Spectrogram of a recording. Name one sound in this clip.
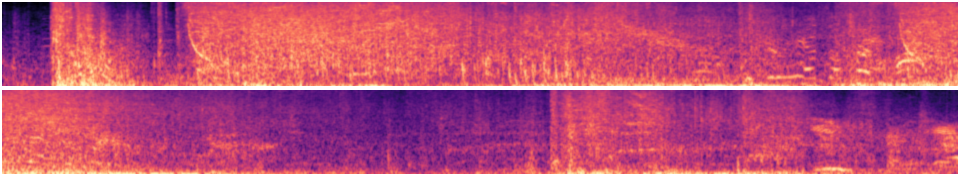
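Gunfire and explosions boom loudly in a video game.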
